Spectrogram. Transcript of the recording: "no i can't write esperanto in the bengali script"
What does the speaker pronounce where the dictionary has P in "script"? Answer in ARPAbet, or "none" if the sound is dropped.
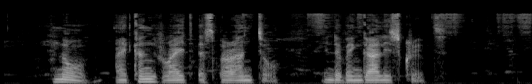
P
